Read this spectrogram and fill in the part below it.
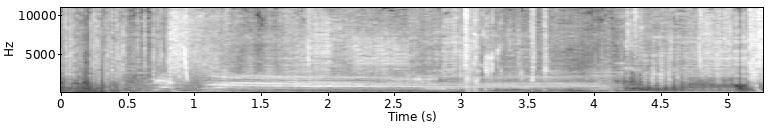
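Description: Electricity crackles and hums loudly.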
